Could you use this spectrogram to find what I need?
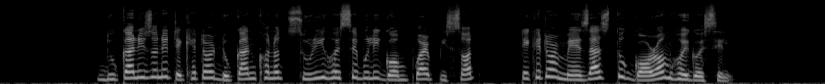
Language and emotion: Assamese, angry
